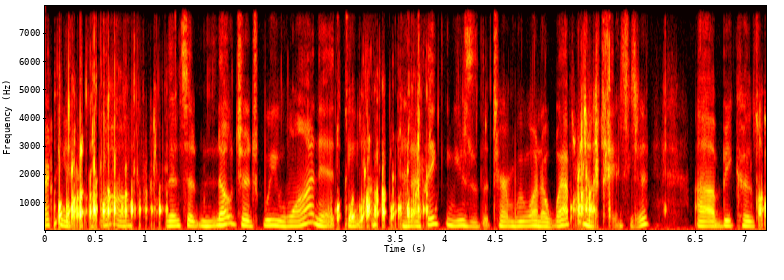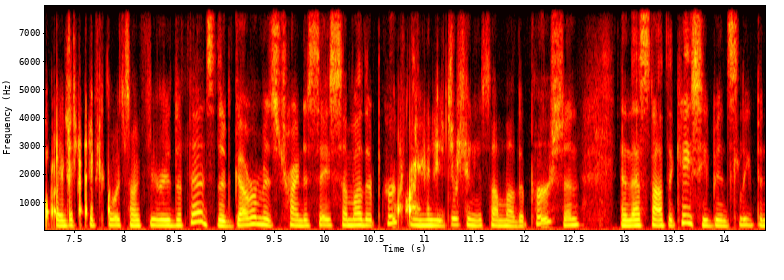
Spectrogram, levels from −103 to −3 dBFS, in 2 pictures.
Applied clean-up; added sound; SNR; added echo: neural diffusion model UNIVERSE++.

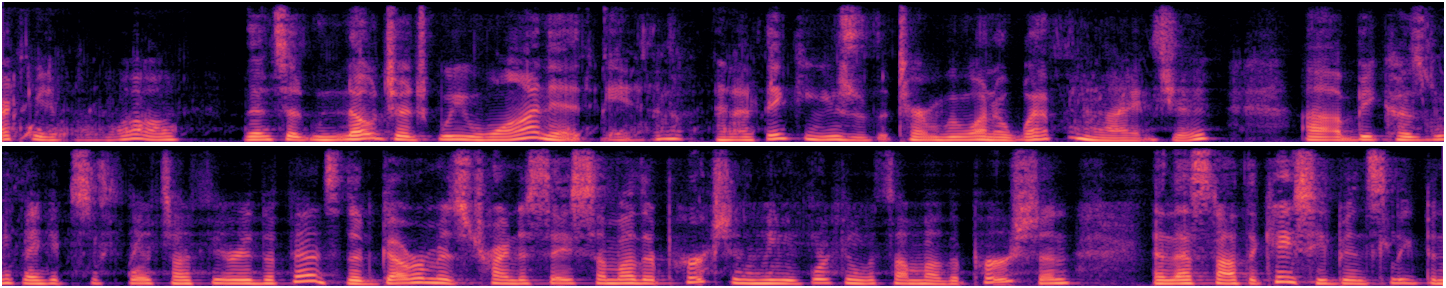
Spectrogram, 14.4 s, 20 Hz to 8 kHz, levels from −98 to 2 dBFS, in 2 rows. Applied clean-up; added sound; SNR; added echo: neural mask model DeepFilterNet 3.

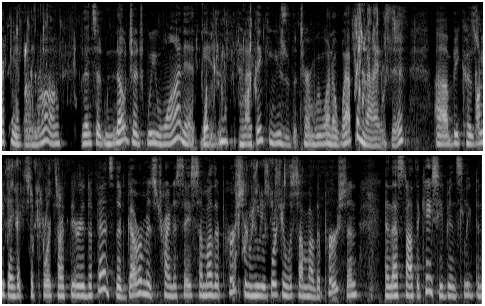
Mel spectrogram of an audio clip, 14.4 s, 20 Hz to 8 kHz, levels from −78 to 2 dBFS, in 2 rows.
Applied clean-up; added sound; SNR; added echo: neural mask model Resemble Enhance denoiser.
